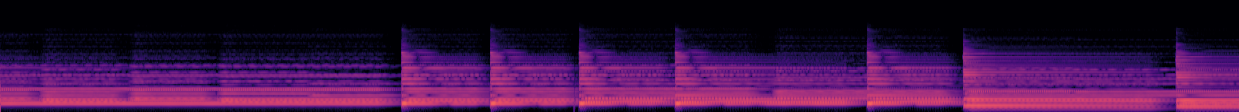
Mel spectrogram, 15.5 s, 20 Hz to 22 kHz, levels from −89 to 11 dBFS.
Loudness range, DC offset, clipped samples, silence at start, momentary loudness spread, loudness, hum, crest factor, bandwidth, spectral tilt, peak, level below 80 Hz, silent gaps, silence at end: 2 LU; under 0.1%; under 0.1%; 0 s; 6 LU; -32 LUFS; none; 16 dB; 8.8 kHz; -7 dB/octave; -16 dBFS; -90 dBFS; none; 0 s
